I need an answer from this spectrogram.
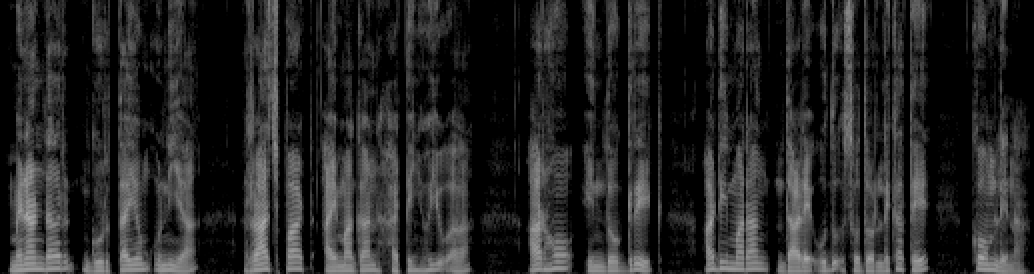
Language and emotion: Santali, neutral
